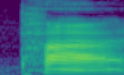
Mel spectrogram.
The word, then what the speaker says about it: pi: be true but uh this is the letter Pi and that's how we're going to pronounce it pi and it makes the p p sound as in pin p p all right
